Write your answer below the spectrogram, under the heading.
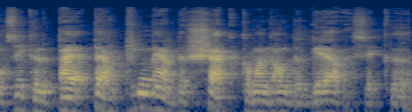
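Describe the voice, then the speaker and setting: A man at a very slow pace, with fairly even intonation and audible room echo. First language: Bosnian (speaking French). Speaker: novelist. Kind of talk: interview. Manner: halting, with many repeated words.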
